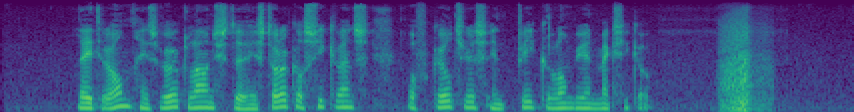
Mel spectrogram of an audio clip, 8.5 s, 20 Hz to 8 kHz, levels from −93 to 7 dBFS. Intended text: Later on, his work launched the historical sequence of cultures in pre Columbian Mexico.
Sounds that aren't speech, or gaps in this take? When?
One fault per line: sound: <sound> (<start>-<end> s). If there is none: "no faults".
sound: whoosh (7.2-7.7 s)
